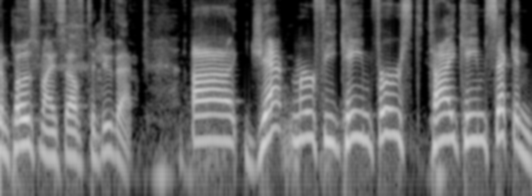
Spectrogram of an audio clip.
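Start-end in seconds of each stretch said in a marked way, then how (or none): 2.5-5.3 raised, pitched-up puppet voice. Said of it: "I have to do it in Kermit voice".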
